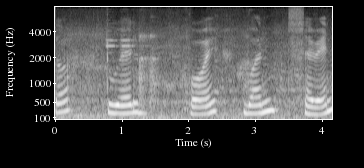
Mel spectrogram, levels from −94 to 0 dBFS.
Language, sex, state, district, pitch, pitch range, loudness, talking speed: Marathi, female, Maharashtra, Mumbai Suburban, 225 Hz, 210-255 Hz, -13 LUFS, 85 wpm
